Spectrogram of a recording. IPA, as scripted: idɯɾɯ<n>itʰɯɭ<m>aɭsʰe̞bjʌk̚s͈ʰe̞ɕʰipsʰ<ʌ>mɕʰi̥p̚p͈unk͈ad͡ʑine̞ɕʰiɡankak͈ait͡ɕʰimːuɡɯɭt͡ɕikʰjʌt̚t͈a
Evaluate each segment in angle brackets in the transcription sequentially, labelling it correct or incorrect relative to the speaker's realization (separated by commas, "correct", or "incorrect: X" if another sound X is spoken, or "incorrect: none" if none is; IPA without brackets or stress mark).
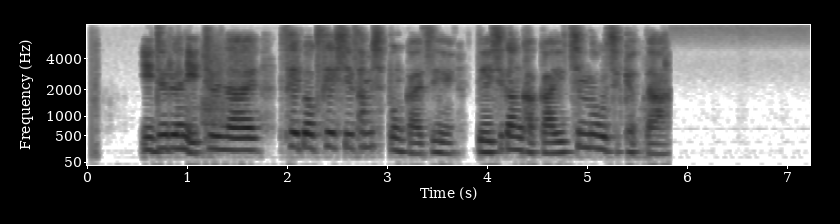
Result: correct, incorrect: n, incorrect: a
